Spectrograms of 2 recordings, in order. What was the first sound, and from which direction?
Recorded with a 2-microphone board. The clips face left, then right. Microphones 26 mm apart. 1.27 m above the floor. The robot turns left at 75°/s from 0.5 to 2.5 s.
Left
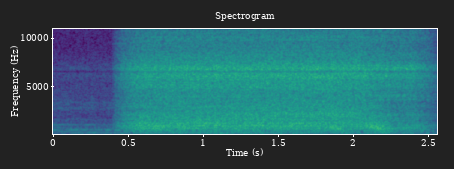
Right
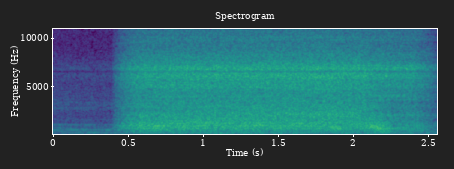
Only background noise.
